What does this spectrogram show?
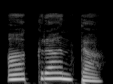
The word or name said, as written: ಆಕ್ರಾಂತೆ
